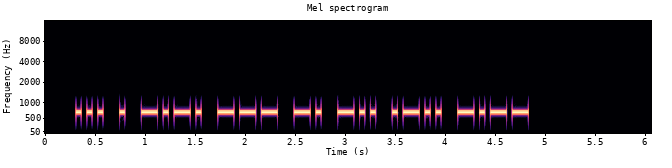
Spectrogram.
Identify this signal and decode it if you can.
Morse code, heard as a keyed tone, about 22 wpm, 700 Hz. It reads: SECONDLY
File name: practice / 22wpm / Eight Letter Words - 22wpm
